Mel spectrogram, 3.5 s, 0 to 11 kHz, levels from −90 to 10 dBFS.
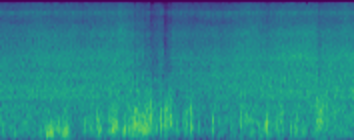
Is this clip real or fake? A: fake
